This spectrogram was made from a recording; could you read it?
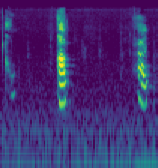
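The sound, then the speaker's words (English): Two clear meows from a male cat about a second apart, each short and harmonic with a slightly falling pitch, heard against a quiet background with a faint chirp at the start. “Y'all heard her meowing at the door before I got up to let her out, and then he came out and came over and shouted at me.”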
